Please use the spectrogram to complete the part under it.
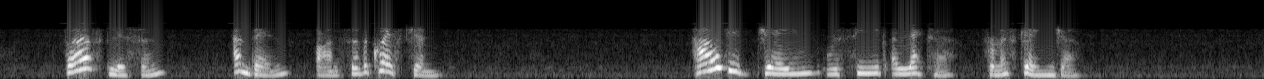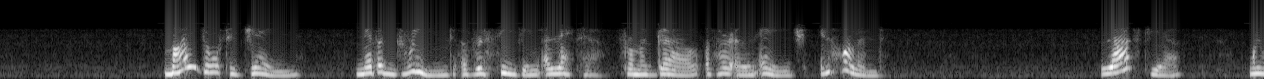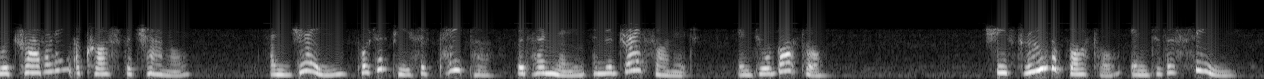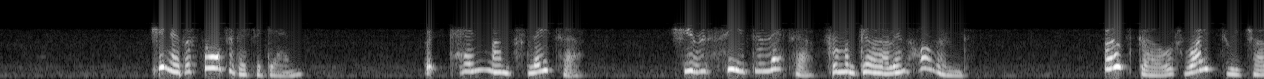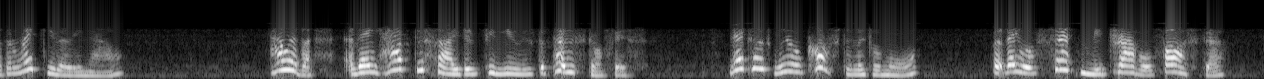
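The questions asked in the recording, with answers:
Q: How did Jane receive a letter from a stranger?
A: She put her name and address in a bottle and threw it into the sea; a girl in Holland found it and wrote to her.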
